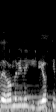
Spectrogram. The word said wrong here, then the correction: Gigliotti: güey. – Gigliotti. ¿Cómo se escribe Gigliotti? ¿Así como se escucha? Gigliotti con doble T, ajá, Gigliotti. Sí.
